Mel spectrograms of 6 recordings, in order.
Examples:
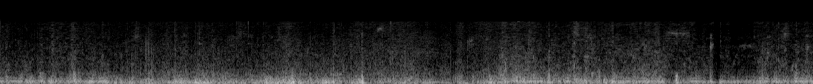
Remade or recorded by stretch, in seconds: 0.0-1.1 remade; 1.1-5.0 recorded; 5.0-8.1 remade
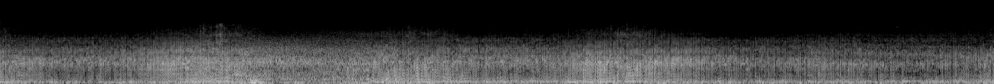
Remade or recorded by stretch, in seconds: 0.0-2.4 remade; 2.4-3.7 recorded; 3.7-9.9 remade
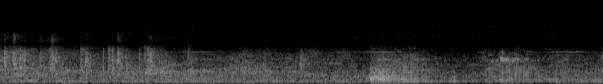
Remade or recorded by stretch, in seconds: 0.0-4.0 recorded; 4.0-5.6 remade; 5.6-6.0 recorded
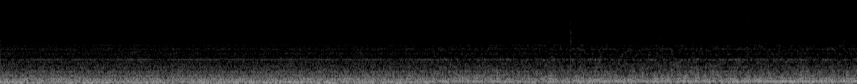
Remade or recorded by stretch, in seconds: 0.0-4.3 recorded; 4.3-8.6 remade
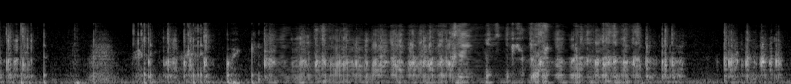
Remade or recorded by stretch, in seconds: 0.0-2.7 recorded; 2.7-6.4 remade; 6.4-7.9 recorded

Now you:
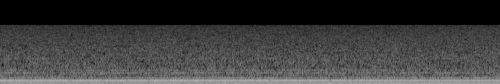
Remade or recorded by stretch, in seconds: 0.0-5.0 recorded

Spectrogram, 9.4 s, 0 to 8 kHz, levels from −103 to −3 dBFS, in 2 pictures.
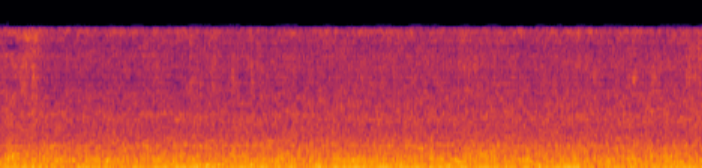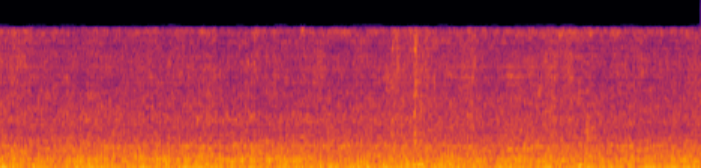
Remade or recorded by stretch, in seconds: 0.0-9.4 remade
